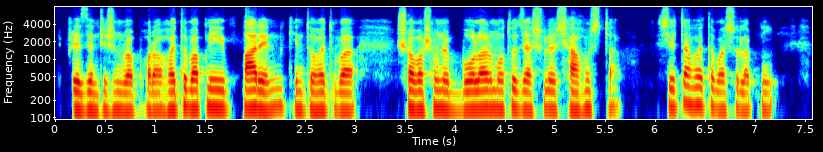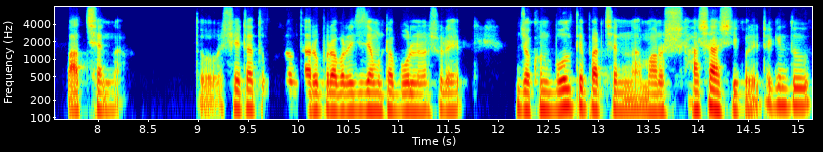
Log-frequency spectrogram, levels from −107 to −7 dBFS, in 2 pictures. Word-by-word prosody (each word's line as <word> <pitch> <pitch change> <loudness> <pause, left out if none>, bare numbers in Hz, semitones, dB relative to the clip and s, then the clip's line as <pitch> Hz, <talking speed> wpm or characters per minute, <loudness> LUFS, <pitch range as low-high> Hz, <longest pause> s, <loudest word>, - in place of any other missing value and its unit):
Presentation 135 -1 +1
বা 130 - +4
পড়া 135 -1 +1
হয়তোবা 140 +2 +4
আপনি 155 +1 +1 0.3
পারেন 145 -1 +8 0.2
কিন্তু 140 0 -5
হয়তোবা 135 0 +2 0.5
সবার 140 -1 +5
সামনে 150 -2 +1 0.2
বলার 145 +1 +6
মত 145 0 -2
যে 140 - +2
আসলে 145 +3 -3
সাহসটা 140 0 0 0.5
সেটা 155 +2 +1
হয়তোবা 160 -3 0
আসলে 135 0 -4
আপনি 135 0 -9 0.6
পাচ্ছেন - - -2
না। - - -13 0.8
তো - - -10 0.3
সেটা 145 0 -1
তো - - -13 0.4
তার 135 0 +2
উপর 135 +1 -5
আবার 130 0 0
এইযে 135 0 -6
যেমনটা 135 0 0
বললেন 130 -1 0
আসলে 65 - -6 0.7
যখন 140 +1 -1 0.2
বলতে 155 +1 +3
পারছেন 140 - 0
না 70 - -5
মানুষ 130 0 -2 0.2
হাসাহাসি 140 -1 +2
করে। - - -5
এটা 180 +1 -8
কিন্তু 165 0 -2
140 Hz, 160 wpm, -23 LUFS, 135-145 Hz, 0.8 s, পারেন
